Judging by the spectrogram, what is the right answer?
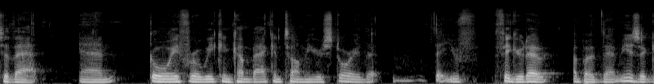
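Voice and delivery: ordinary talk

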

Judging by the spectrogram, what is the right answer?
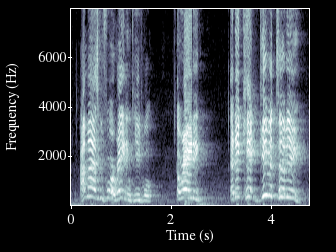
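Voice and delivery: all-out, high-pitched shouting. Reading out the ratings people gave, yelling. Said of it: "Why are you yelling?".

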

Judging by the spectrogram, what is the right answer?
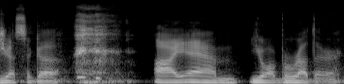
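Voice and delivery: robot villain voice, low. During a podcast drinking game, the speaker does a Darth Vader impression. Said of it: "It's like Darth Vader in the background".

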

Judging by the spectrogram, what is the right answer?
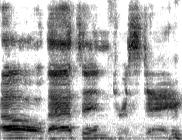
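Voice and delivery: mock-condescending, snooty voice. Recapping a movie, mocking a mom character's remark: mock-condescending. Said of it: "And she's like".

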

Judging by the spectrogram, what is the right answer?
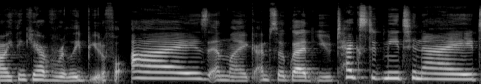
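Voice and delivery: mock-flirtatious, playful flirty tone. Retelling their own words from a first meeting, retelling flirtatious lines. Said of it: "saying it with a certain tone".

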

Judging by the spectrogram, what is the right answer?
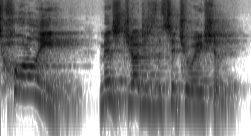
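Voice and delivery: sarcastic, swooping delivery with feigned seriousness. Telling the healing of a paralytic man: sarcastic. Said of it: "my sarcasm".

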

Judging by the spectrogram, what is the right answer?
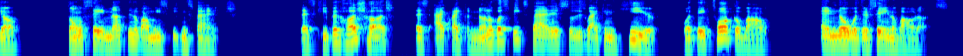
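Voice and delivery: normal talking voice

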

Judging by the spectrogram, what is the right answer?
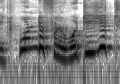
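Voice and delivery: funny voice, very high and loud, squealed. Retelling a Scrooge film scene, quoting Scrooge's reply in a funny Scrooge voice. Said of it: "he just says it in a funny voice".

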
